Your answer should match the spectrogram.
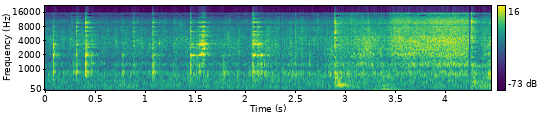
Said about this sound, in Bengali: আদা রসুনটা দিয়ে একটু ভাজা ভাজা হয়ে এসছে।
